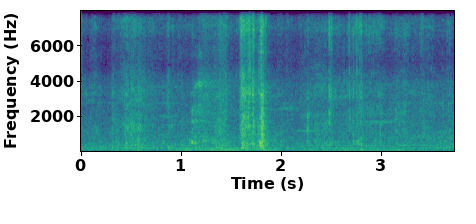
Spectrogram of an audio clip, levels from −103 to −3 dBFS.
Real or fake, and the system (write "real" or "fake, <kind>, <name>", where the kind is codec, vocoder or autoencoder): real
